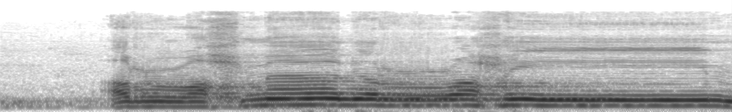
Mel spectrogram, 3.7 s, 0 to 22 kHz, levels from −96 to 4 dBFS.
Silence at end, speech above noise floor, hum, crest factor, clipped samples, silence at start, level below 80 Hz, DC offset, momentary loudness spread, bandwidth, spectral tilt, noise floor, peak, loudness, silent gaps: 0 s; 28 dB; none; 10 dB; under 0.1%; 0.55 s; -66 dBFS; under 0.1%; 8 LU; 14.5 kHz; -8 dB/octave; -48 dBFS; -10 dBFS; -21 LUFS; none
